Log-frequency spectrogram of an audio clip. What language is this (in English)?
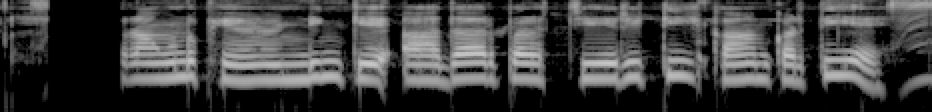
Hindi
